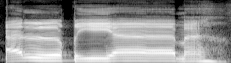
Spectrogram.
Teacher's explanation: Kalau misalnya kita berhenti pada ta marbutah, dia dibaca jadi h besar. H besarnya sukun alqiyamah.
